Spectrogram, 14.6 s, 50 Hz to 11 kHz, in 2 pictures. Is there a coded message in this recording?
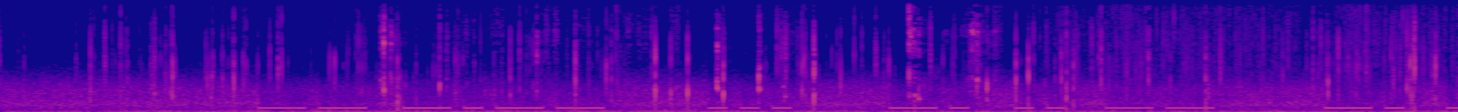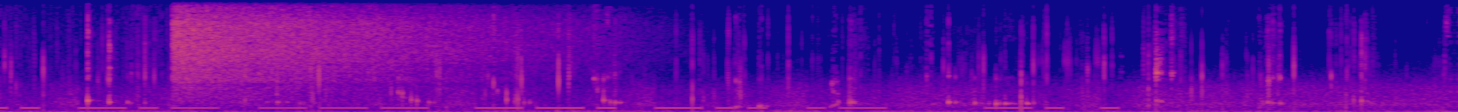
Yes: Morse code (Russian alphabet) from 1.3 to 13.0 s, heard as a keyed tone, hand-sent with a paddle, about 15 wpm, 490 Hz, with radio static. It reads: МЫ С НИМ НИКОГДА НЕ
